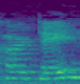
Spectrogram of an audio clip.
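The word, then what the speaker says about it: curtain: कर्टन. अब ये कर्टन को आप कर्टेन नहीं कहेंगे बल्कि इसे आप कर्टन कहेंगे.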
